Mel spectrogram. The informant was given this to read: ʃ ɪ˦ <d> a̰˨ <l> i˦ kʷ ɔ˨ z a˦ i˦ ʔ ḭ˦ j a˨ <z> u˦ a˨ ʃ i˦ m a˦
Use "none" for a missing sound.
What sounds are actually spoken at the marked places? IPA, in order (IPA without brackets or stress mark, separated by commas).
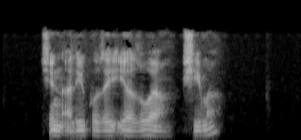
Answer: n, l, z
